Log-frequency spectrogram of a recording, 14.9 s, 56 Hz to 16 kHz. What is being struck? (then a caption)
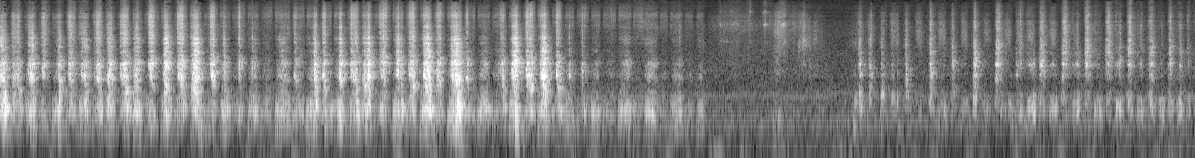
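Wax-coated scratch art paper scratched with a wooden stylus. A thin wooden stylus scratches a flat black sheet of wax-coated scratch art paper in a book lying on a table, while the other hand holds the page flat. Quick, dry scratching strokes repeat at a steady rhythm, with bright rasping texture centred around 1 kHz. The strokes ease off into a near-silent pause with a faint high hiss around the tenth second, then resume at a lighter level.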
